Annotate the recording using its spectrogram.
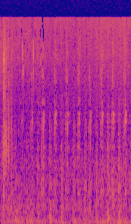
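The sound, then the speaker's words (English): A female dog pants rapidly and steadily after a run on a hot afternoon in early July, quick breathy huffs repeating in an even rhythm with no talking over them. “She's quite panty at the moment because she just went on a run with my wife.”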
